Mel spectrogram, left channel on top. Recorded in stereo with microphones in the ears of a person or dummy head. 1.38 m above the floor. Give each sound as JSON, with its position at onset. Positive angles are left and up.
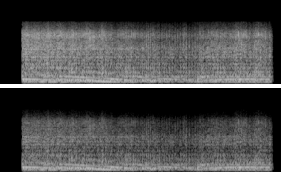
{"t": 0.2, "sound": "a drill", "side_deg": 40}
